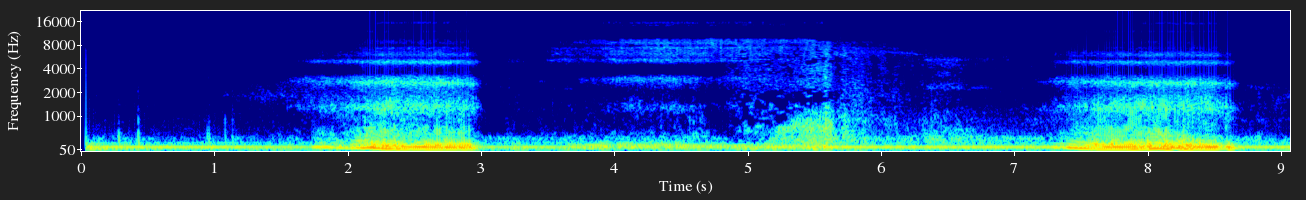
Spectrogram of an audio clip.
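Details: Redbone Coonhound. A Redbone Coonhound snores with low, rattling rumbles at roughly two-second and five-second marks, then again near the end. A steady low hum runs beneath the breaths throughout.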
